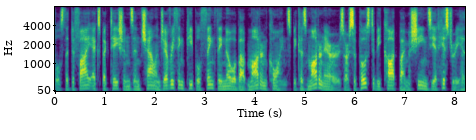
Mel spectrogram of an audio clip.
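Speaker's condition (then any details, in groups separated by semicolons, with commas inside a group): No condition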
